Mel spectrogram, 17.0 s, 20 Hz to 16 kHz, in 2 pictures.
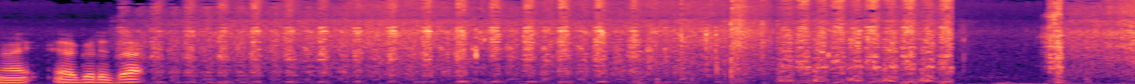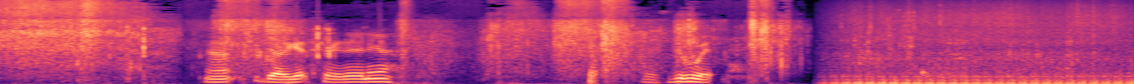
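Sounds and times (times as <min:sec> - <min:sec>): pruning saw cutting log: 0:00.9 - 0:07.2.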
